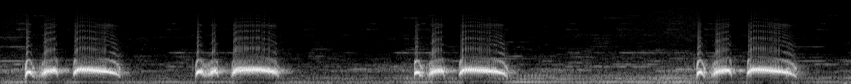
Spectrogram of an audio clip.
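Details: A decoy spotted dove more than ten years old gives four cooing phrases. Each is a pair of quick notes leading into a drawn, falling coo, with uneven gaps and a soft low rumble behind.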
